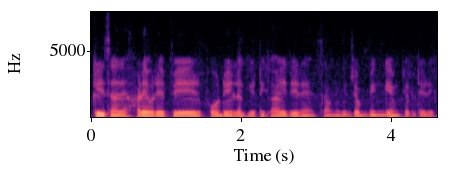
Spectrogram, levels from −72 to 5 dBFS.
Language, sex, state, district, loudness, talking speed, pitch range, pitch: Hindi, male, Madhya Pradesh, Umaria, -18 LUFS, 210 wpm, 105-110 Hz, 110 Hz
